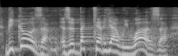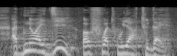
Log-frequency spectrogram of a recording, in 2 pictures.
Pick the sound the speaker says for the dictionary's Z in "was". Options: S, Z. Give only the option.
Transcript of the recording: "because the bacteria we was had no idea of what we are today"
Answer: Z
